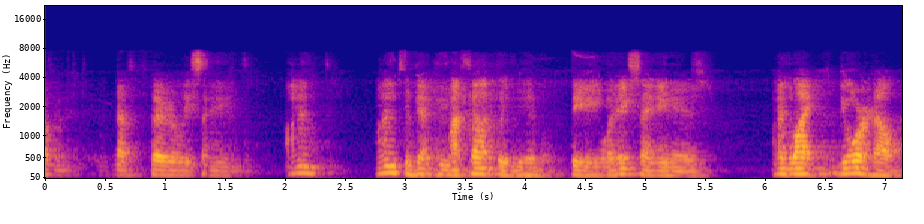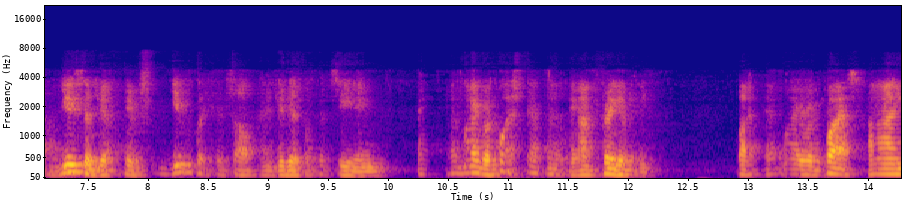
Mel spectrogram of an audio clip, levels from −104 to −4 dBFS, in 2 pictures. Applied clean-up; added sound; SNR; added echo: neural mask model DeepFilterNet 3.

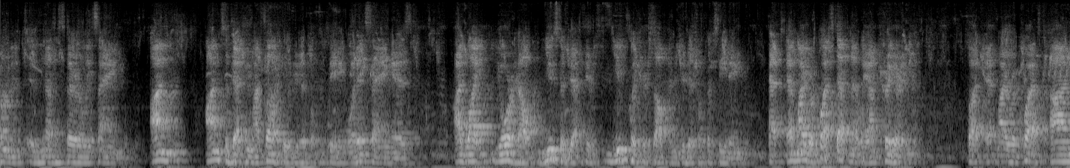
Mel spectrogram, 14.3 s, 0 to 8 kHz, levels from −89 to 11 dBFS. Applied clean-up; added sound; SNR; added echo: neural separator model SepFormer DNS4.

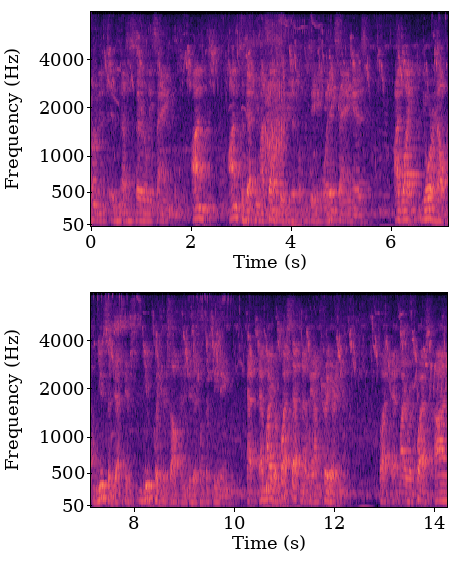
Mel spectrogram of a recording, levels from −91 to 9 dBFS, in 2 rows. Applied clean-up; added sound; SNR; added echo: none; Livestock, farm animals, working animals; 9 dB; reverberation time 0.7 s.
